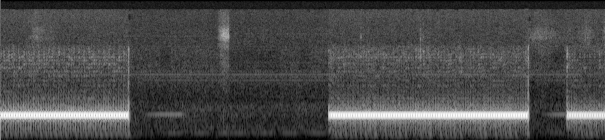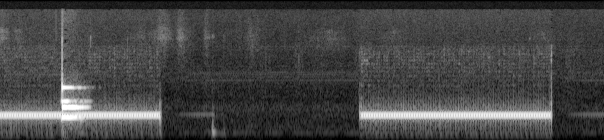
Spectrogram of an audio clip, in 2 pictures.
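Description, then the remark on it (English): A telephone ringback tone, from a call being placed to a guest on a show, sounds in four long, steady bursts separated by short silences, clear, with a brief click between rings and no voices. “And we will try to get Richard on the phone right about now.”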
